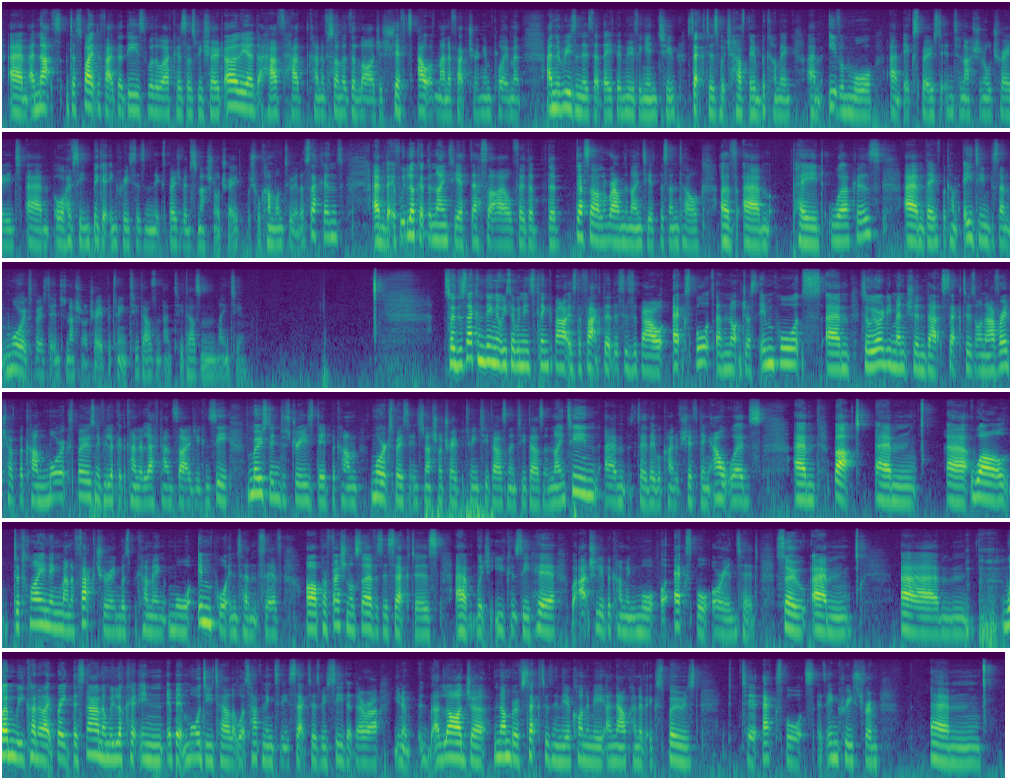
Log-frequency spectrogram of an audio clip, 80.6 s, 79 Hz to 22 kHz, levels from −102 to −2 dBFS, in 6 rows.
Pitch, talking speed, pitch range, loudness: 165 Hz, 190 wpm, 155-190 Hz, -27 LUFS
